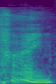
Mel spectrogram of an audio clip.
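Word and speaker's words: thyme: why m e time the herb which is familiar to me you th ym E is pronounced time so there are a few th words which are pronounced as if it was just letter T and you said the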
